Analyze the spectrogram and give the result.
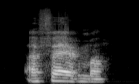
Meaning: bustle, hustle and bustle (an excited activity; a stir)
- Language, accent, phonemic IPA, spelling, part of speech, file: French, Canada, /a.fɛʁ.mɑ̃/, affairement, noun, LL-Q150 (fra)-affairement.wav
